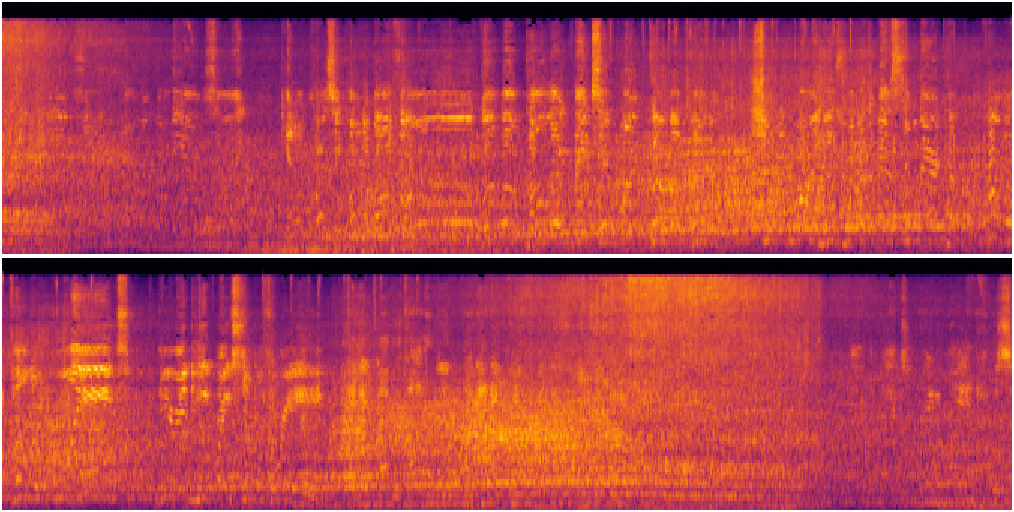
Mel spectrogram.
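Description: A field of six short-track race cars running at full throttle around a short oval just after the start. The engines grow loud twice as the pack comes by and fade between passes.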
